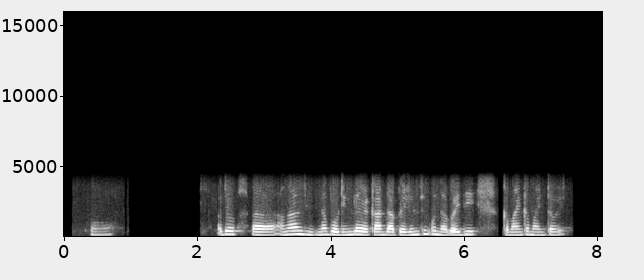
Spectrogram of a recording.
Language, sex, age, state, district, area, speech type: Manipuri, female, 18-30, Manipur, Kangpokpi, urban, conversation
